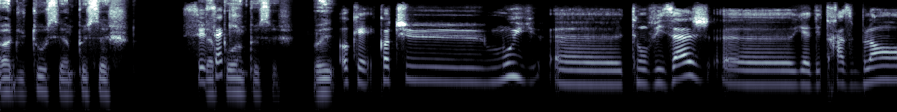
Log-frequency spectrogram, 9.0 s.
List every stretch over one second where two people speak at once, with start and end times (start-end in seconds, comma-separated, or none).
none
